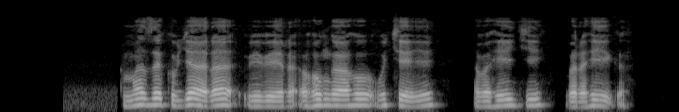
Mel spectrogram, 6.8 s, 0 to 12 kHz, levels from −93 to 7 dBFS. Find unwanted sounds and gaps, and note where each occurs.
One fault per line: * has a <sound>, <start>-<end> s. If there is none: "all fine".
all fine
